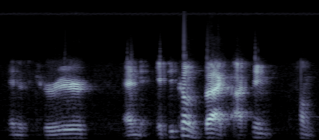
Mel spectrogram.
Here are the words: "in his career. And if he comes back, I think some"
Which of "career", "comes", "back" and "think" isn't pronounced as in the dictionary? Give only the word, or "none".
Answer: none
